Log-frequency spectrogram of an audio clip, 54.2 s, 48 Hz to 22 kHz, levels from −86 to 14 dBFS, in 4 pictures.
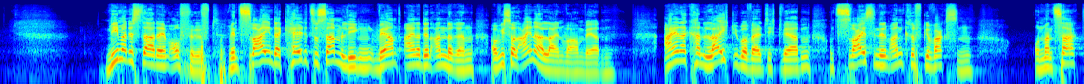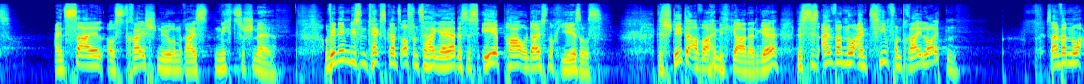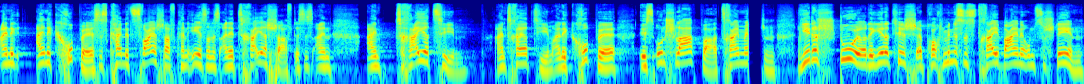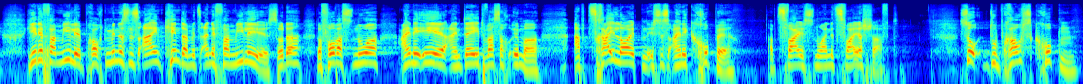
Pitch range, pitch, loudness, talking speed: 165-230 Hz, 195 Hz, -15 LUFS, 185 wpm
